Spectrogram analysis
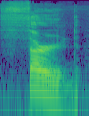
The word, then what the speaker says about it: third: Primeiro a gente tem th aqui que vai ter aquele som, né, que é feito com a língua entre os dentes, produzindo um som de s.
